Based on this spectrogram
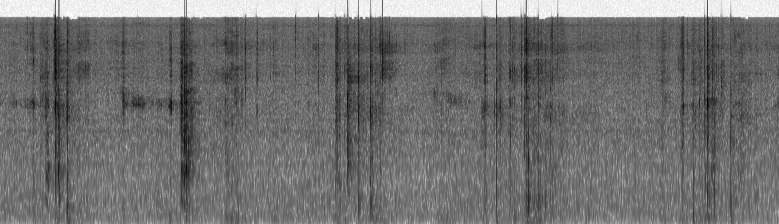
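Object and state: Dry bar of soap.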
